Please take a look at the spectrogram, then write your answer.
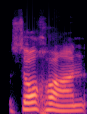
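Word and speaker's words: Zohran: Mayor Zoran Mamdani, Zoran, I think is the way you pronounce it, Mamdani.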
